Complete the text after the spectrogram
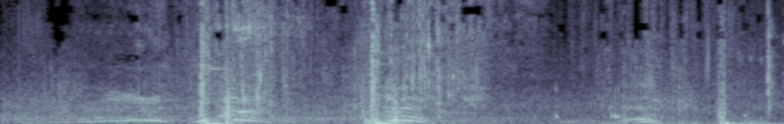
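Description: A metal pipe strikes with heavy thuds.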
